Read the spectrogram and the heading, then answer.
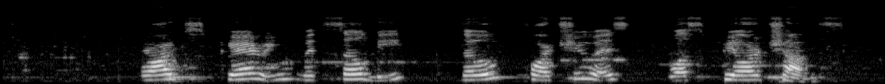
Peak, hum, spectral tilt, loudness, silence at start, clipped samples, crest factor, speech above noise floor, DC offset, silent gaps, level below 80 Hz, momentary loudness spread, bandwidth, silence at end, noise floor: -2 dBFS; none; -3.5 dB/octave; -18 LUFS; 0.2 s; under 0.1%; 16 dB; 42 dB; under 0.1%; none; -72 dBFS; 13 LU; 9.8 kHz; 0.55 s; -59 dBFS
